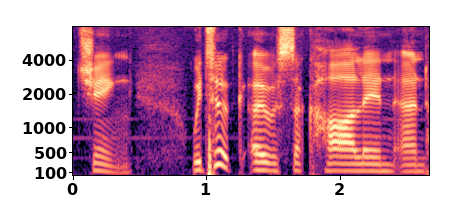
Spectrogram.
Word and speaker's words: Qing: there is the great I think this is pronounced Ching we took over sakhalin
